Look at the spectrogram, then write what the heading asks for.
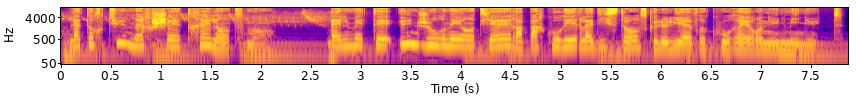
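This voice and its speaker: A woman's voice: a little high, unhurried. A woman narrating a scripted fable for children as a storyteller. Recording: clear music bed behind narration.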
